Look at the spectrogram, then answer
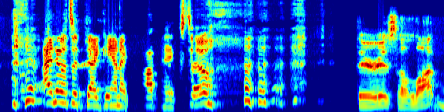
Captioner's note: laughs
